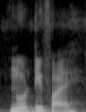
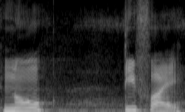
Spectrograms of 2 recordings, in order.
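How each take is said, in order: First: Said in the usual way. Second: notify drawn out very slowly, each syllable held; slowly stretched dictation. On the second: Shown as a demonstration. Teacher dictating notify to shorthand students, very slowly stretched.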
